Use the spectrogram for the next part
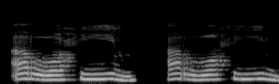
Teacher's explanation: Langsung masuk ke ro. Tidak al-Rahim tapi langsung ar-ro. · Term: idgham kamil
